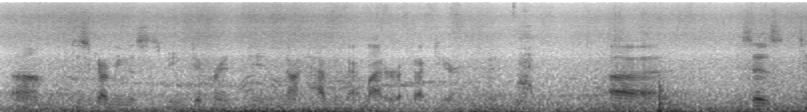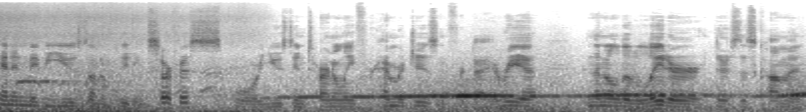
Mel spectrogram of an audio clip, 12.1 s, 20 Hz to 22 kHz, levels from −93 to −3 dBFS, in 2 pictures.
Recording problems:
wind in the background; very loud; throughout; 3 dB above the speech
dog barking; noticeable; at 4 s; peak 7 dB below the speech
door banging; loud; at 5 s; peak 2 dB above the speech

